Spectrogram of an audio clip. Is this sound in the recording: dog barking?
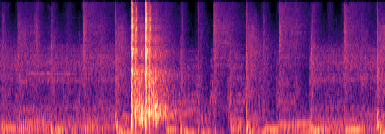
no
